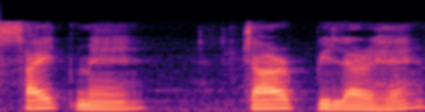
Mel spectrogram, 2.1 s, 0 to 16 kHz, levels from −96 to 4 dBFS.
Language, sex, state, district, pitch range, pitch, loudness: Hindi, male, Arunachal Pradesh, Longding, 120-140 Hz, 130 Hz, -16 LUFS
